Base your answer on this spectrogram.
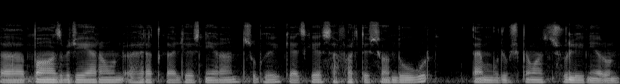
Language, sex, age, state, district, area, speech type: Kashmiri, male, 18-30, Jammu and Kashmir, Srinagar, urban, spontaneous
